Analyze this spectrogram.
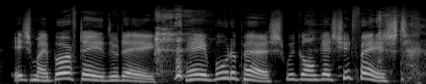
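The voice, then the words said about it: Impression of a Danish-accented singer. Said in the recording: “in her Danish accent... Good impression”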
